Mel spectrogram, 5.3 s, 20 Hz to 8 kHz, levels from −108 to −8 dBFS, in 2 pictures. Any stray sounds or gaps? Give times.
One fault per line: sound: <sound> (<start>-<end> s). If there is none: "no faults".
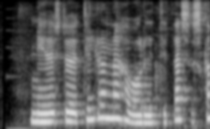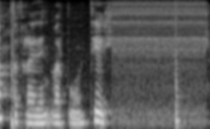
sound: thud (4.8-5.0 s)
